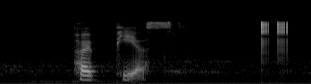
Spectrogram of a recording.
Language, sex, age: English, female, 20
